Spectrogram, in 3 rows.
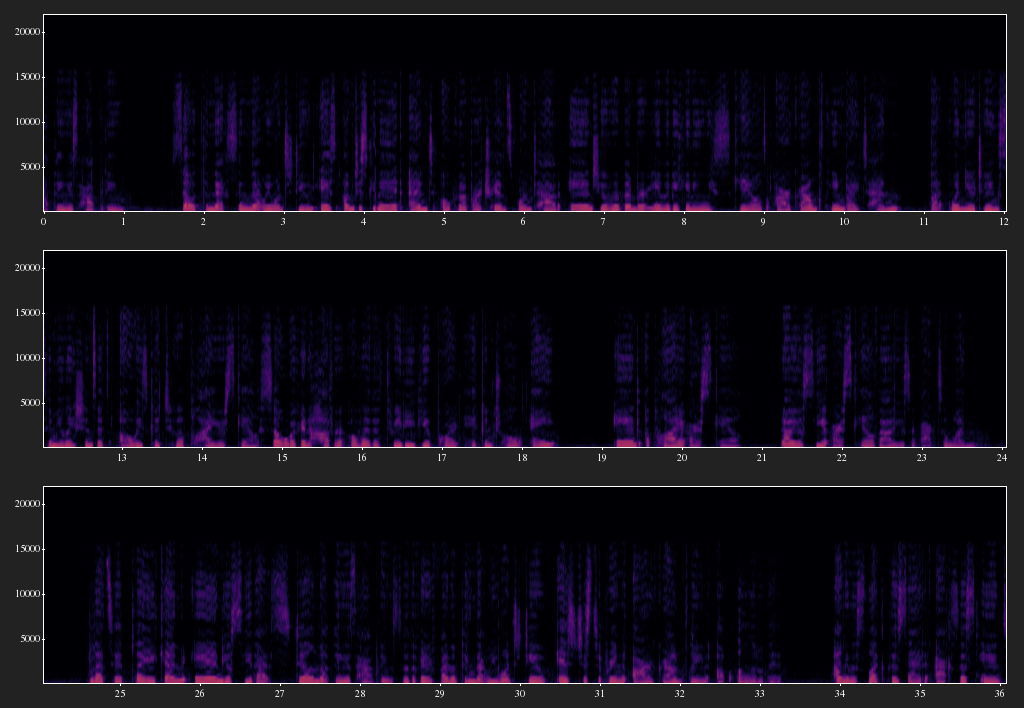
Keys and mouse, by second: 2.6 n, 17.5 ctrl+a, 24.5 space, 26.4 space.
